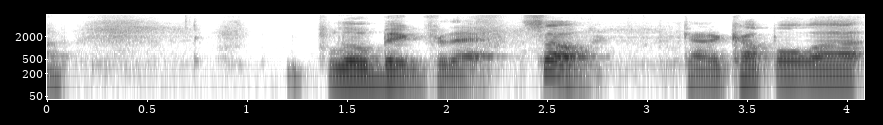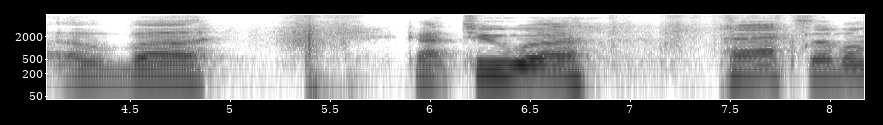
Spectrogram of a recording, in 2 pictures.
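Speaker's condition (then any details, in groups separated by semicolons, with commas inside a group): No condition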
